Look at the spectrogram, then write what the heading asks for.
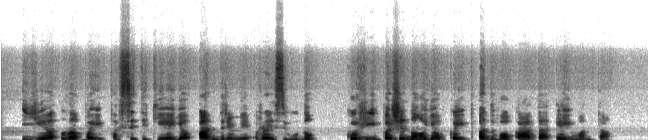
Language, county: Lithuanian, Alytus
